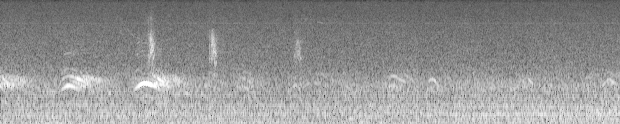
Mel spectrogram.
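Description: Birds calling in short, arched chirps, a cluster in the first second and a half and a few more about four seconds in, over steady outdoor background noise; a faint low steady hum comes in about four seconds in.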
